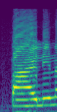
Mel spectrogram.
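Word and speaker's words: ptyalin: টায়ালিন আছে আর maltase আছে, তাই না? টায়ালিন, টায়ালিন এর বানানটা কিন্তু আপনাদের ঠিক রাখতে হবে। টায়ালিন, টায়ালিন, পিটা এখানে সাইলেন্ট, ঠিক আছে।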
